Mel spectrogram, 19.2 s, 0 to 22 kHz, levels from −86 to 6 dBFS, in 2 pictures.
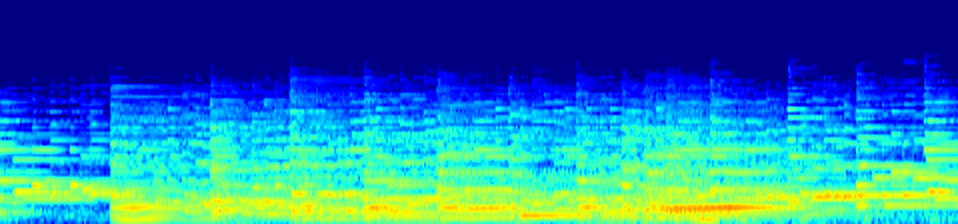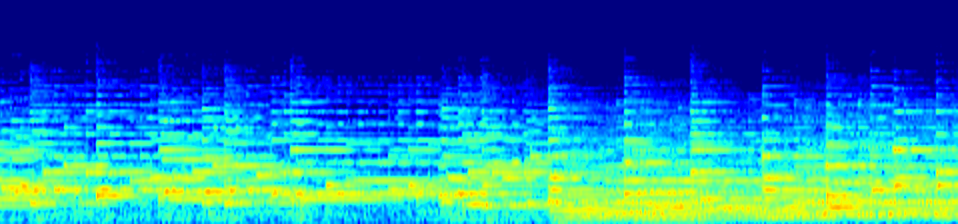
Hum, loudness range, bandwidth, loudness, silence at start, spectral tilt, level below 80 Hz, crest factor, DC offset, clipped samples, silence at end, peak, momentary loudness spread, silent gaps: none; 4 LU; 6.6 kHz; -26 LUFS; 0 s; -9 dB/octave; -54 dBFS; 14 dB; under 0.1%; under 0.1%; 0 s; -10 dBFS; 7 LU; none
